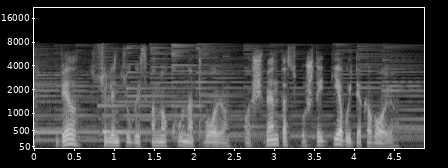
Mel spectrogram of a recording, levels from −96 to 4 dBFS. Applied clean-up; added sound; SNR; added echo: none; Harp; 12 dB; none.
